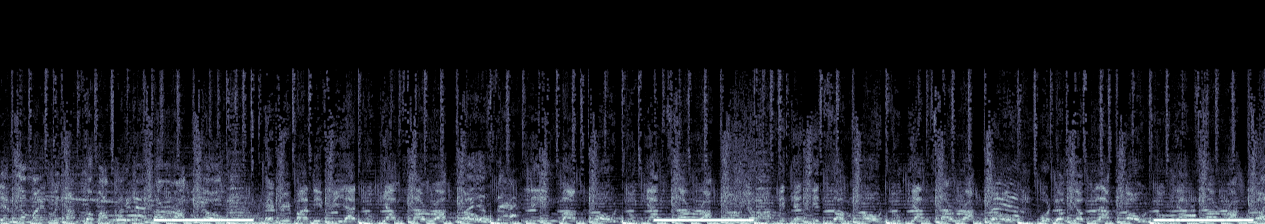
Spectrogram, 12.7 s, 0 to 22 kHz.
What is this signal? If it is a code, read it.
Ringback tone (Europe, 425 Hz), with noise.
